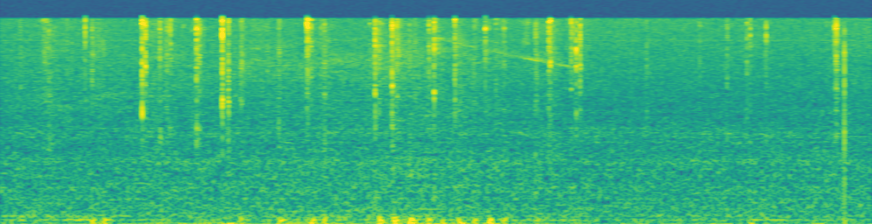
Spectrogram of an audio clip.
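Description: Fingertips type continuously on the plastic keys of a silver laptop keyboard, producing dense, quiet taps with bright, sharp clicks over a low background rumble.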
